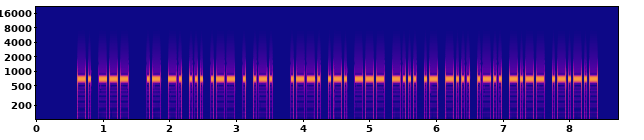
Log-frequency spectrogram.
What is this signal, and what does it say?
Morse code, heard as a keyed tone, about 30 wpm, 700 Hz. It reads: NO ANSWER PROBABLY.
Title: Sentences from Top 700 Words 30wpm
